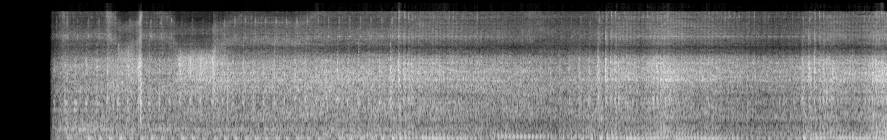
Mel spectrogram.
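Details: TVS Apache single-cylinder motorcycle before engine rebuild: steady idle with a loose, uneven low chatter of about three beats a second over the exhaust; abnormal engine noise, cured by reworking the engine.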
